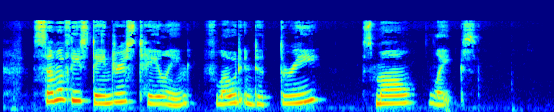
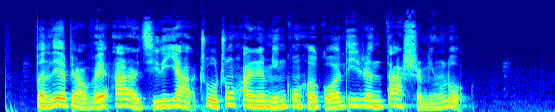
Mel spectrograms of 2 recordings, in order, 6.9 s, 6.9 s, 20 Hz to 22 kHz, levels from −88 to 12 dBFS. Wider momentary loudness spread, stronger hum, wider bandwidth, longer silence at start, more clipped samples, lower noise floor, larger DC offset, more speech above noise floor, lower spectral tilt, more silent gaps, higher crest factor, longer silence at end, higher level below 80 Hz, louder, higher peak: first, 14 LU vs 7 LU; neither; about the same, 11.5 kHz vs 12.5 kHz; first, 0.45 s vs 0.05 s; neither; first, -68 dBFS vs -62 dBFS; neither; first, 49 dB vs 40 dB; second, -2.5 dB/octave vs -6.5 dB/octave; neither; about the same, 18 dB vs 16 dB; second, 1 s vs 1.15 s; second, -64 dBFS vs -58 dBFS; first, -19 LUFS vs -23 LUFS; first, -2 dBFS vs -8 dBFS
